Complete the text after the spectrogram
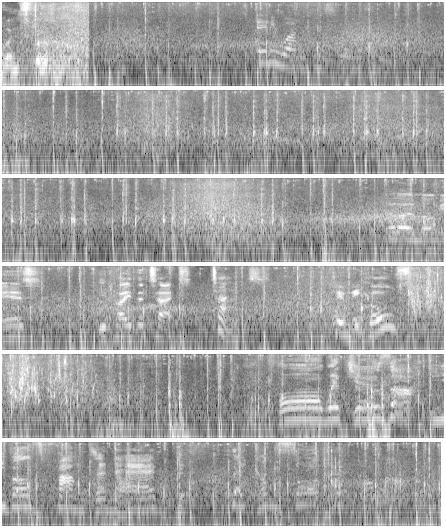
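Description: A horse's hooves clop steadily on stone and dirt.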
